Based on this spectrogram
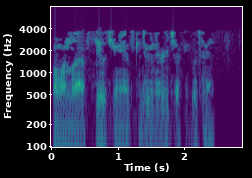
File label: Mesa PD Dispatch; Fiesta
